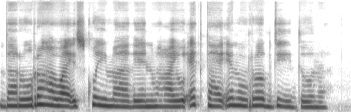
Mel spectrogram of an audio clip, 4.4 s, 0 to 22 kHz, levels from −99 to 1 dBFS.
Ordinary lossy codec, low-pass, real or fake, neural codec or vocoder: none; none; fake; codec, 44.1 kHz, 2.6 kbps, SNAC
